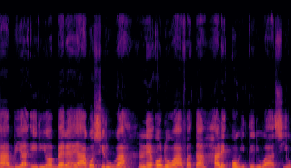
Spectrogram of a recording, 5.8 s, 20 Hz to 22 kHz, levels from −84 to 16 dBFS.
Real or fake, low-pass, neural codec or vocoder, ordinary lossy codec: fake; 19.8 kHz; vocoder, 48 kHz, 128 mel bands, Vocos; none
